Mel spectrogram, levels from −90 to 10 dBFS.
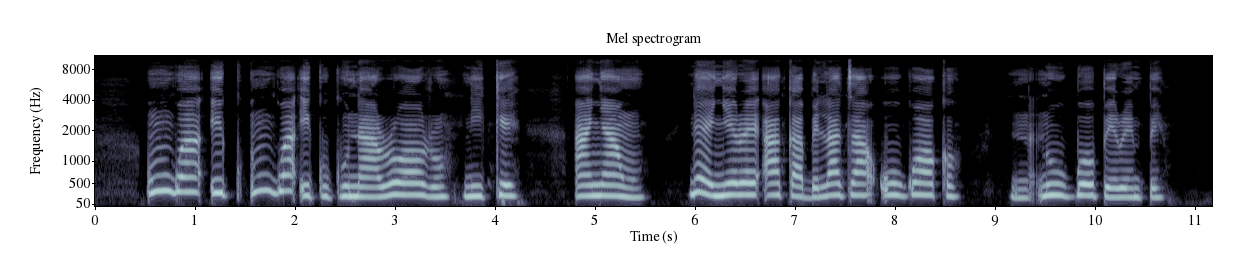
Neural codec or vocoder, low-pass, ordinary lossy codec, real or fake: none; 9.9 kHz; none; real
